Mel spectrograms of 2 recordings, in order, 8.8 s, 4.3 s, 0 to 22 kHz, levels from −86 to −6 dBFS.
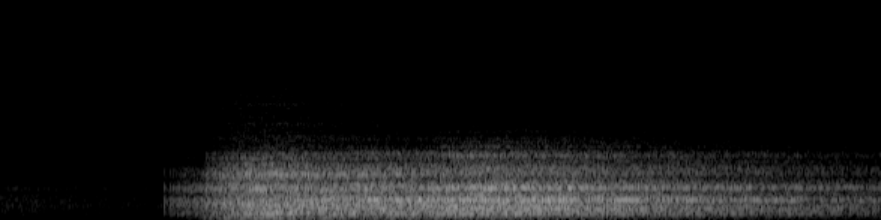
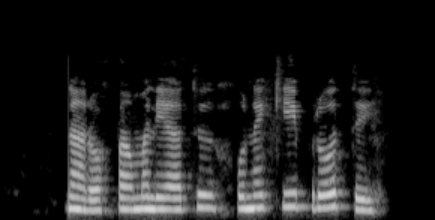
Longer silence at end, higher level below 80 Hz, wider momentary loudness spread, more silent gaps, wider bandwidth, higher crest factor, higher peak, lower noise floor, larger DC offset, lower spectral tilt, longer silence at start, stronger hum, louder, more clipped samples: second, 0 s vs 0.55 s; about the same, -68 dBFS vs -72 dBFS; first, 15 LU vs 7 LU; neither; first, 7 kHz vs 5.4 kHz; about the same, 16 dB vs 18 dB; second, -28 dBFS vs -10 dBFS; first, -85 dBFS vs -78 dBFS; neither; first, -10.5 dB/octave vs -8 dB/octave; first, 1.7 s vs 0.65 s; neither; second, -44 LUFS vs -26 LUFS; neither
